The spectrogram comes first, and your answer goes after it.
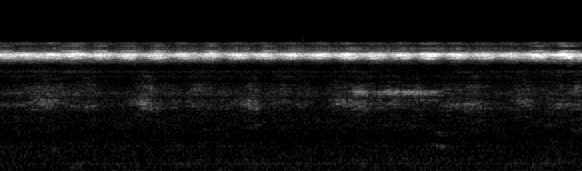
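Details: Crickets at night chirping in a steady, unbroken high-pitched trill that fills the whole clip, with softer, lower chirps fluttering underneath in short bursts.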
